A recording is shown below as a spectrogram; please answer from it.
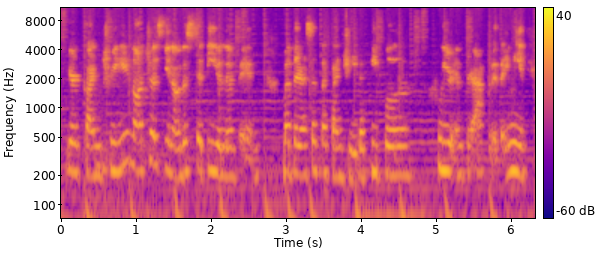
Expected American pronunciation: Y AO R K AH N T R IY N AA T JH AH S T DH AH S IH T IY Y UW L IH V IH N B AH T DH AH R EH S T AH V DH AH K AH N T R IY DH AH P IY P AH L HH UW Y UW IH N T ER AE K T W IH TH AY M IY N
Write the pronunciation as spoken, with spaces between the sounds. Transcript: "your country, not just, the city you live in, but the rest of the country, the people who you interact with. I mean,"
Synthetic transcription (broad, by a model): Y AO R K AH N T R IY N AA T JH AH S T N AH S IH T IY Y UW L IH V IH N B AH T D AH R EH S T AH V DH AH K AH N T R IY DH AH P IY P AH L HH UW Y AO IH N T ER AE K T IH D AY M IY N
